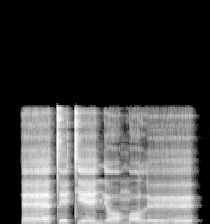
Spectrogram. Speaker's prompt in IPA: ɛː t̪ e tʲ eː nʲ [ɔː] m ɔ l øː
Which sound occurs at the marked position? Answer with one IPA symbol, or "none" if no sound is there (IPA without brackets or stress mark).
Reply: ɔː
